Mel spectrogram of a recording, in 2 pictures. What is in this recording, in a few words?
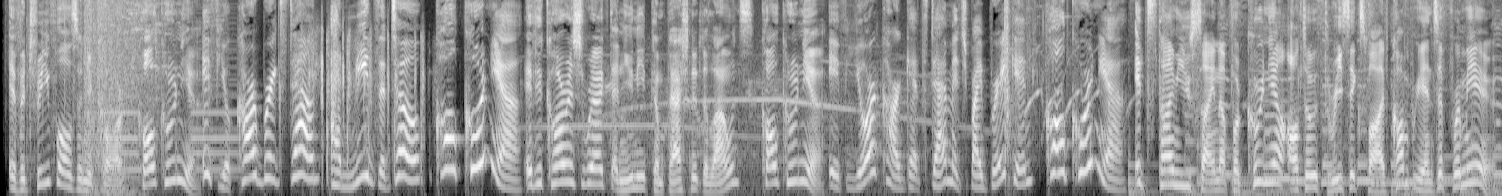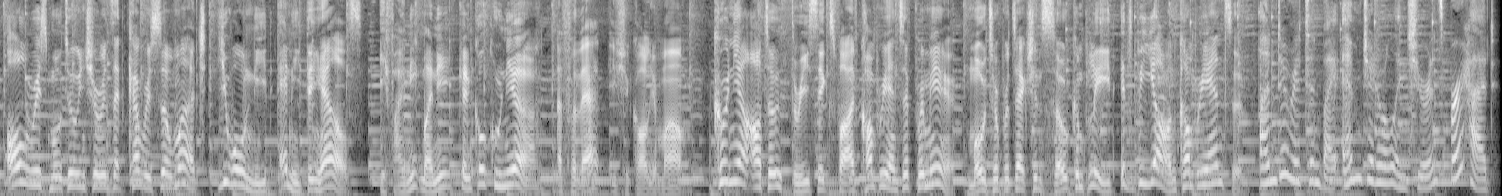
Radio ENG; Kurnia Auto365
